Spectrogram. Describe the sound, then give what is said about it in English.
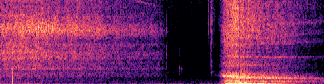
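A person takes a deep breath: after a quiet, faintly hissing lull, a single strong rush of air swells and fades in under a second. “So let me take a deep breath. Take a deep breath with me.”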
